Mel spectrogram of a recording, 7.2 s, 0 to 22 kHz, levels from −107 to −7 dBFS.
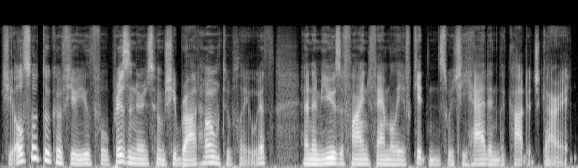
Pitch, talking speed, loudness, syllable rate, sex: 115 Hz, 230 wpm, -19 LUFS, 6.0 syllables/s, male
